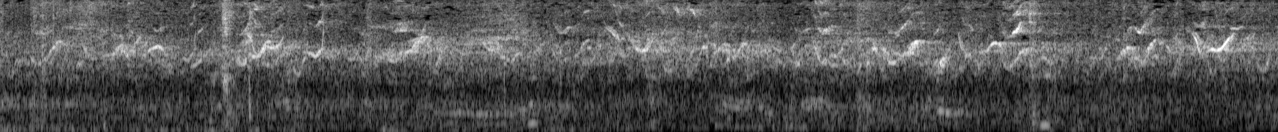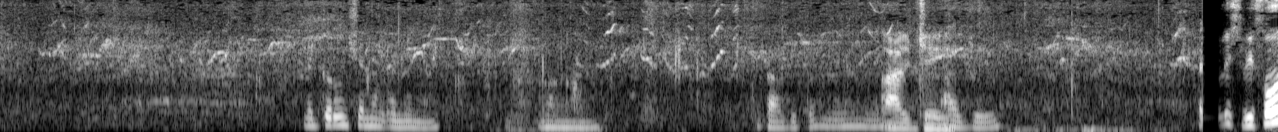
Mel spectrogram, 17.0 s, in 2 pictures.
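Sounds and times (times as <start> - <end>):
small birds chirping: 0.0 - 16.6.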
